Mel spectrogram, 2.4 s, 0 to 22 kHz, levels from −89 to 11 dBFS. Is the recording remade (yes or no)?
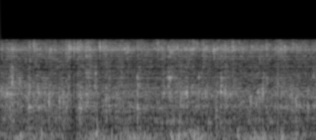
yes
